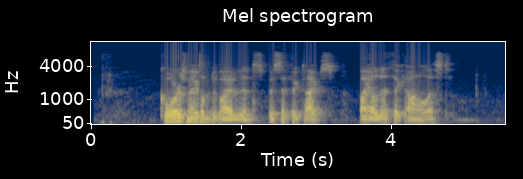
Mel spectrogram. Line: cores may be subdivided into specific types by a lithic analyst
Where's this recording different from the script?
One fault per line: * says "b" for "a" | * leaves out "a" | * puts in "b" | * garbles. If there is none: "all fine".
* leaves out "be"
